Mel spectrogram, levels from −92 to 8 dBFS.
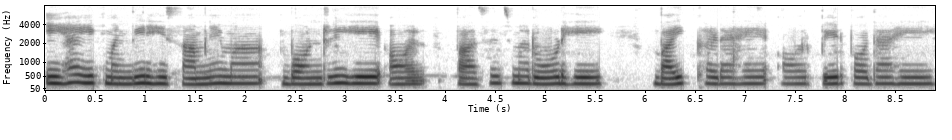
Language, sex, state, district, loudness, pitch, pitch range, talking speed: Chhattisgarhi, female, Chhattisgarh, Raigarh, -16 LUFS, 230 Hz, 225-240 Hz, 135 wpm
